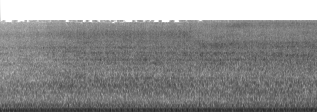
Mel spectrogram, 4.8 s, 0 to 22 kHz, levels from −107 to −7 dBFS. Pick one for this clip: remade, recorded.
recorded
